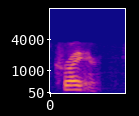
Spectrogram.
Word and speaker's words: Kreuter: It's Kreuter. It is Kreuter. Kreuter. Although Quate sounds more fancy, but it is Kreuter, yes.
